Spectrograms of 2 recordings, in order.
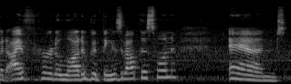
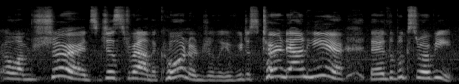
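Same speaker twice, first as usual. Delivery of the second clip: high, loud mock reassurance dripping sarcasm; sarcastic; 4 semitones higher, 7 dB louder than usual. Friend teasing her about the wrong address, sarcastic. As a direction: play the friend mocking her confidence. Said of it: "He's being sarcastic".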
